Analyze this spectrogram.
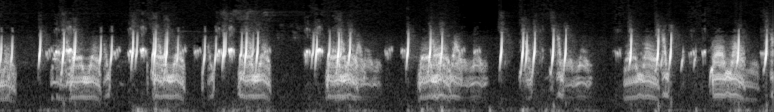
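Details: A hunting lure of common quail for moonlit nights: dense bursts of sharp, repeated notes over nasal, rasping phrases. The bursts come in irregular groups about a second apart, separated by brief pauses.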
